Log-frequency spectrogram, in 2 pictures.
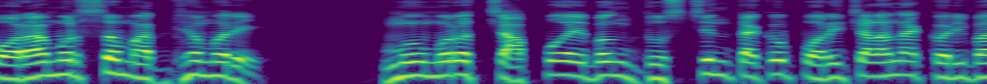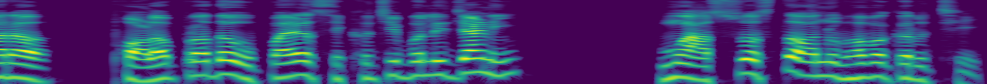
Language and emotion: Odia, happy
